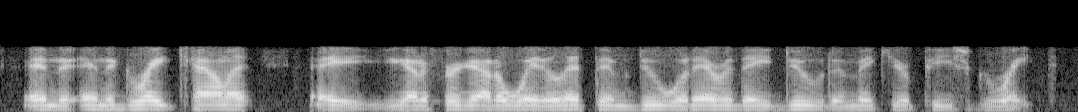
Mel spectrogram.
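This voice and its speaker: A man with an unremarkable speaking voice talks at a fairly quick pace. His pitch is medium and his intonation fairly even. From Indianapolis, Indiana; military family. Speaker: actor, writer and director. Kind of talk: casual chat.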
